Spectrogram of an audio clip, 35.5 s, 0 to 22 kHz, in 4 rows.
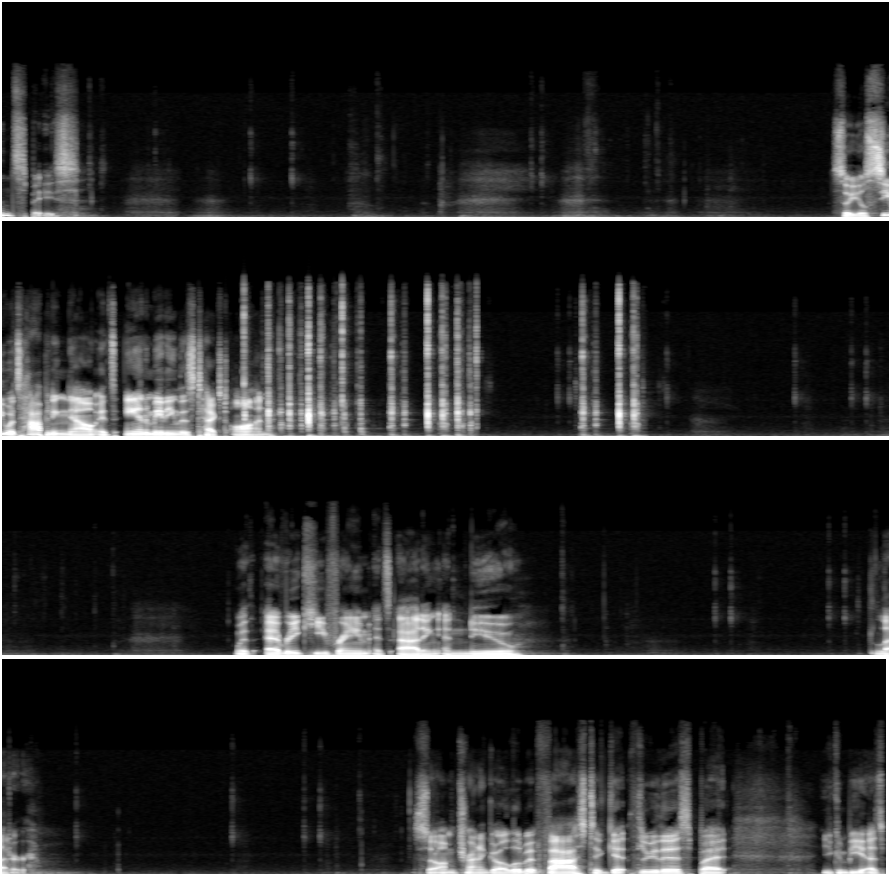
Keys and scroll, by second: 0.9 space, 6.1 Right, 6.5 shift+i, 11.2 space, 13.5 space, 18.0 Right, 18.8 ', 22.8 Right, 23.3 m, 26.3 space, 30.4 Right, 31.0 shift+p, 34.5 h.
